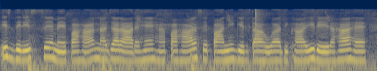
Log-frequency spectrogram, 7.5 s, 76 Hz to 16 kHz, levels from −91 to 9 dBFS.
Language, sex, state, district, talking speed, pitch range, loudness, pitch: Hindi, female, Jharkhand, Palamu, 135 wpm, 170-185 Hz, -15 LUFS, 175 Hz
